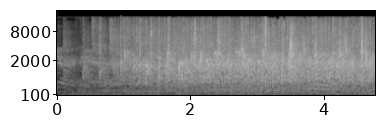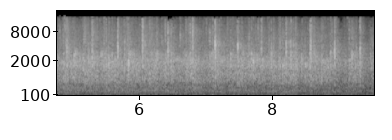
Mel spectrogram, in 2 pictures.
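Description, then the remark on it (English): An audience claps steadily for the whole stretch, a dense, even patter of many hands at a fairly loud, constant level, with no voice standing out above it, applauding a party speaker's statement about wanting far more women as elected representatives across Northern Ireland. “And it shouldn't be just the women who are clapping that statement.”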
